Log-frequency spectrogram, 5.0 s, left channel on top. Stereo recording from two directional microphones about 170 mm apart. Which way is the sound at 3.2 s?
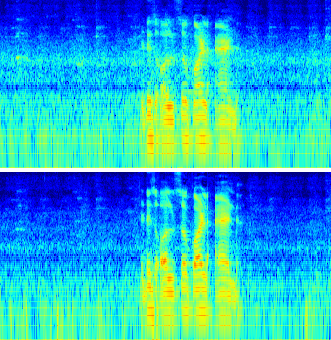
90° right.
